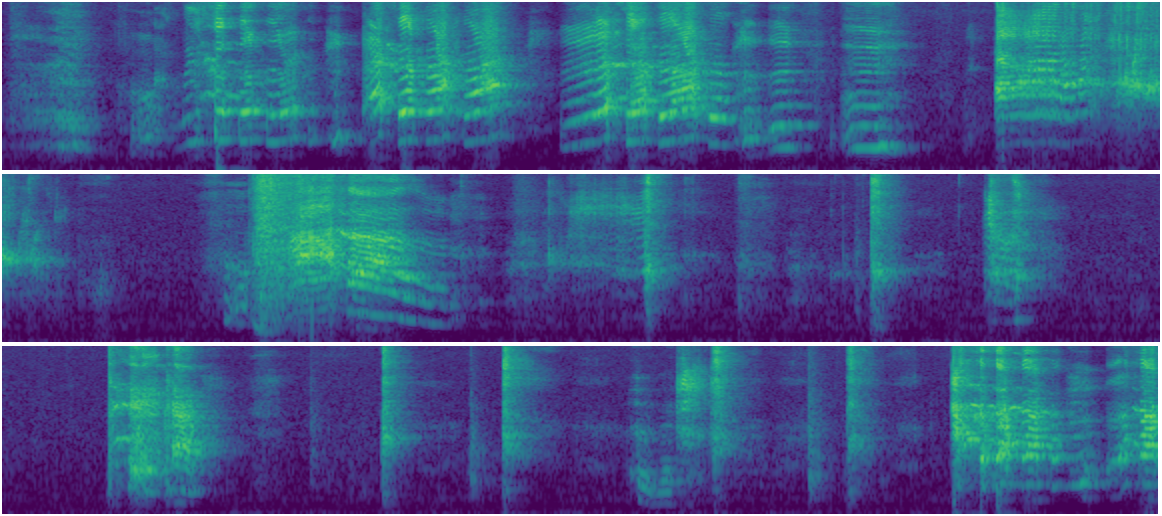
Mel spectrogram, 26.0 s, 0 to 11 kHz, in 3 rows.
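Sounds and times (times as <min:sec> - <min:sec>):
baby laughing and babbling: 0:01.0 - 0:09.2, 0:10.3 - 0:13.8, 0:18.2 - 0:19.0, 0:24.5 - 0:26.0.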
